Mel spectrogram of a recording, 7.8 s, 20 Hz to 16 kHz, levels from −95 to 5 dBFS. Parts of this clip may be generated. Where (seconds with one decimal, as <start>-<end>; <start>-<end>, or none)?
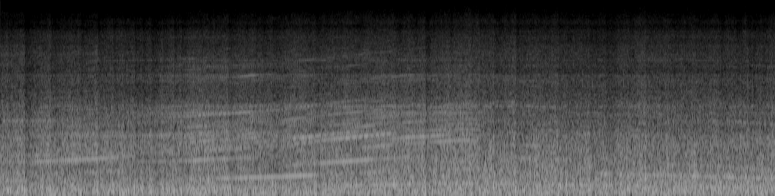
5.7-6.3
